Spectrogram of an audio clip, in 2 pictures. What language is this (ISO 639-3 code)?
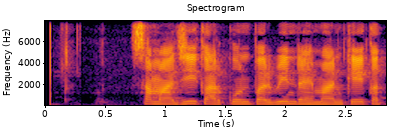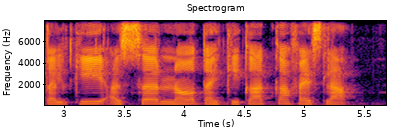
urd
